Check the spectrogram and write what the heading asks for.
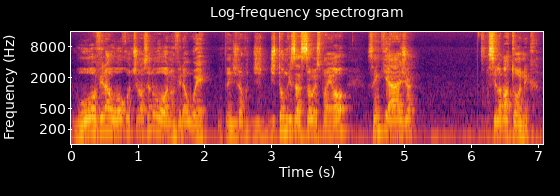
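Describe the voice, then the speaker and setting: A man's voice: a little high, fairly quick, darkish tone, a little hiss or hum. Brazilian man teaching grammar, chatty. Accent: Brazilian Portuguese. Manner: explanatory, many "né?" and "tá?" tags. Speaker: language teacher. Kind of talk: casual spoken grammar lesson.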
